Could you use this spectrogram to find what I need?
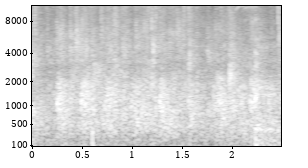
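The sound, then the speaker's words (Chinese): Congregation applause during a church service, a soft, even patter of many hands clapping that carries on steadily throughout. “我们给掌声给神好吗？”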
